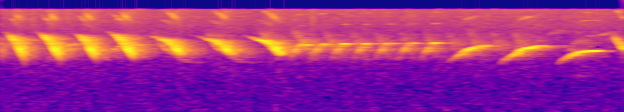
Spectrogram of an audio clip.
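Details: Canary from Central Java, Indonesia, singing a rapid run of high, downward-slurred chirps at about five per second, then a few slower, rising whistled notes near the end.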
